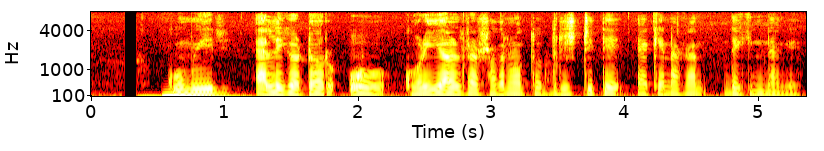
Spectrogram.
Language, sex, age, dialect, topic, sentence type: Bengali, male, 18-24, Rajbangshi, agriculture, statement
